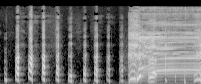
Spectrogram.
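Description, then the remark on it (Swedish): A man lets out a drawn-out, loud imitation of a cow's moo, right after a quick run of about ten rhythmic, chuckling bursts of breathy laughter. “är det inte en ko han försöker låta som?”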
